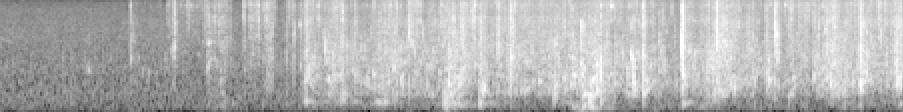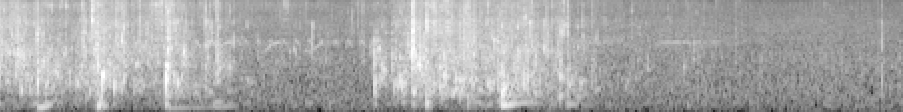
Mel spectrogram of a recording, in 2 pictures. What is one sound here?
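Water splashes as a fish thrashes at the shore.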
